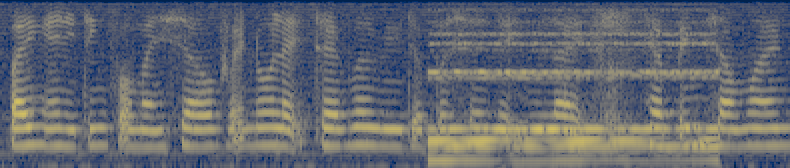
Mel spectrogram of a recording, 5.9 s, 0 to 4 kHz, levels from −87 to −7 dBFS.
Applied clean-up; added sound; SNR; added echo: none; Organ; -2 dB; none.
